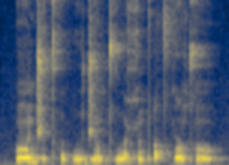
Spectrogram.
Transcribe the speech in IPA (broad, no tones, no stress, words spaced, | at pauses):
ɔ̃ d͡ʒʊkʰʊpud͡ʒɔ̃ t̪ʰu ħũpʼutˤkɔ̃kʰɔ̃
